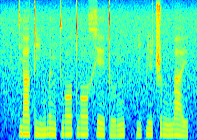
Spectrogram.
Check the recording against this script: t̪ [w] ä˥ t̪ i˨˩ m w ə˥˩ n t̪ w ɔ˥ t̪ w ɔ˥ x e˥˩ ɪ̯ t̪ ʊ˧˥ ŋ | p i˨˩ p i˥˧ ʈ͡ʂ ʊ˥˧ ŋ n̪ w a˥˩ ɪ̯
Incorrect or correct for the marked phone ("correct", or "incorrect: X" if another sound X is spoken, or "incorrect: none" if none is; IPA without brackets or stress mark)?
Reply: incorrect: j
